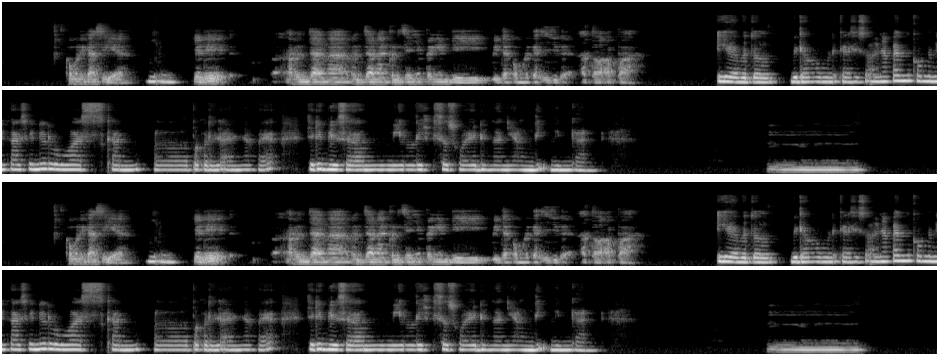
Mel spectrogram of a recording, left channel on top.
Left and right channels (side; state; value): both; identical; correlation 1.00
